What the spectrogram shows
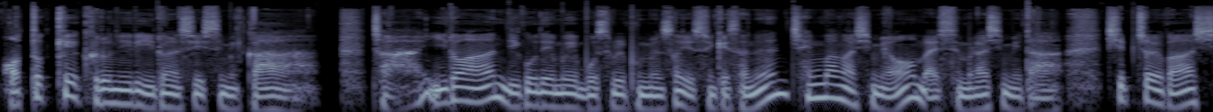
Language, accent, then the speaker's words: Korean; South Korea; born there; 저는 남조선에서 태어났기 때문에 당연히 국적이 남조선 사람으로 되어 있습니다.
